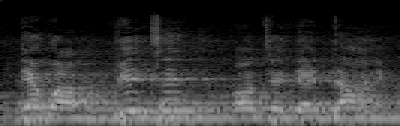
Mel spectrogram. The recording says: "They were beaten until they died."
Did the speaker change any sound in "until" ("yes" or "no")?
no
